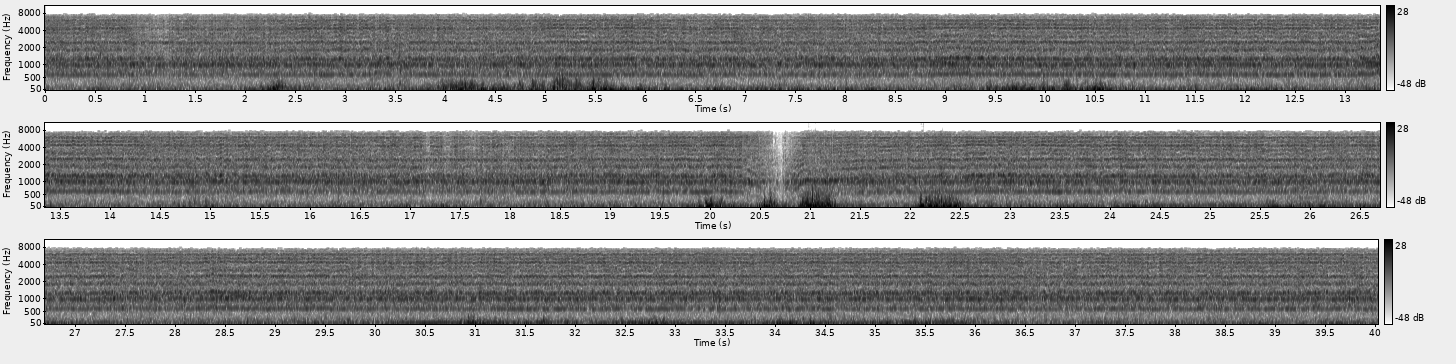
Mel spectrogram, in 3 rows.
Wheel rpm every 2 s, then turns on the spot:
160, 160, 160, 160, 160, 160, 160, 160, 160, 160, 120, 160, 160, 160, 160, 160, 160, 160, 160, 160.
none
